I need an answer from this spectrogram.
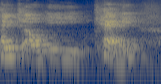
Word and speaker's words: Hoek: And the wholesalers that we actually went over to, well, I always called it Hoek because it was H-O-E-K, but seemingly the Dutch way of pronouncing it is Hoek. Now, not just Hook, Hoek.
